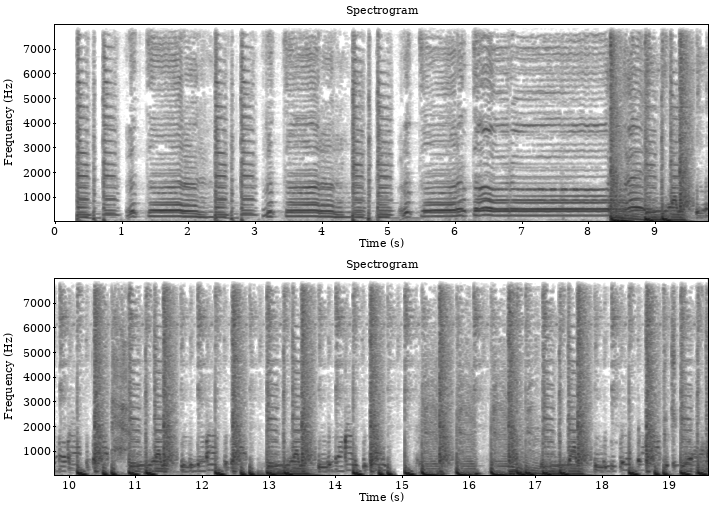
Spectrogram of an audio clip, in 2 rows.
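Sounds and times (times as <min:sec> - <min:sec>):
Telugu background music ringtone: 0:08.3 - 0:19.6.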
